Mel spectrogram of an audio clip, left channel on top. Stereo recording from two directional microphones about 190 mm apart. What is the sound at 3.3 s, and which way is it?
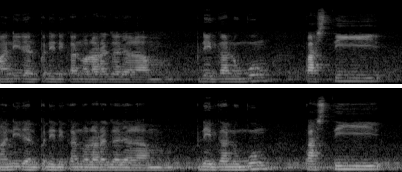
Speech, 55° left (ahead or behind).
